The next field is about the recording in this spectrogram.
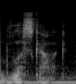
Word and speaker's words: Vlaskalic: I want to welcome Daniela, I'm going to say your name wrong, your last name. Vlaskalic? – That's pretty close. – Close? – Very close. – What is your last name? – Vlaskalic. – Vlaskalic.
